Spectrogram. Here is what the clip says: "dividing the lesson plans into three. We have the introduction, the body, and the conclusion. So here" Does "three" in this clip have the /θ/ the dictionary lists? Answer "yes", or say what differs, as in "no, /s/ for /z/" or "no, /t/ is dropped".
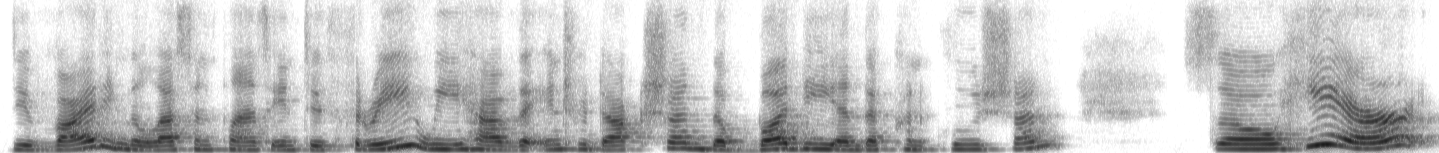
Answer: yes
